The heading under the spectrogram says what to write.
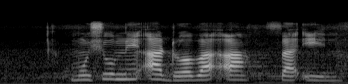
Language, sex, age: Venda, female, 24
